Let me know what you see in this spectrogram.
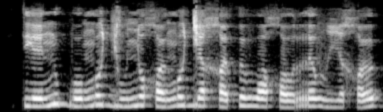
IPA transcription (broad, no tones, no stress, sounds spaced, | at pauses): t j e n u b o ŋ ɔ ɟ u ɲ o χ ɵ ŋ ɔ ɟ e χ ə θ ɵ v ɔ χ o r ə v i χ ɵ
